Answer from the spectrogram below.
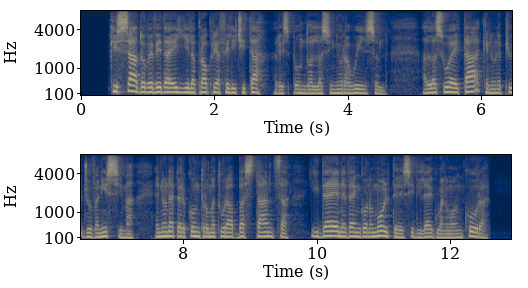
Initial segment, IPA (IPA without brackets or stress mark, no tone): k̟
